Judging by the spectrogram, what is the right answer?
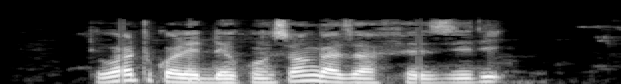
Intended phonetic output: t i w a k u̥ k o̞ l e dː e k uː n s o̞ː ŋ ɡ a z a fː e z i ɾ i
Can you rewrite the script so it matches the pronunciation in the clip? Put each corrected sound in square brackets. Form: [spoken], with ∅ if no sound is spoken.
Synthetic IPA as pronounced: t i w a [t] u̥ k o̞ l e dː e k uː n s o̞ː ŋ ɡ a z a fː e z i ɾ i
